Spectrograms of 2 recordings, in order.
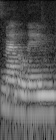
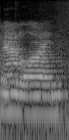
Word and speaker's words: Madeleine: In French, it's Madeleine, but it's like a in little English, you'd call her Madeline.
